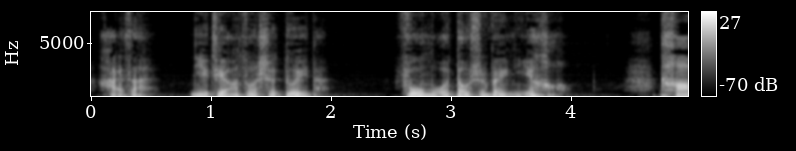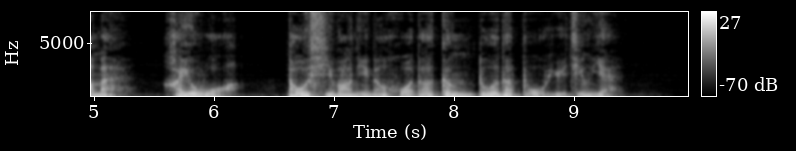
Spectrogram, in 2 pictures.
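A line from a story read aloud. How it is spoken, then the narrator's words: Smiling. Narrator (Chinese): 圣地亚哥微笑着说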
